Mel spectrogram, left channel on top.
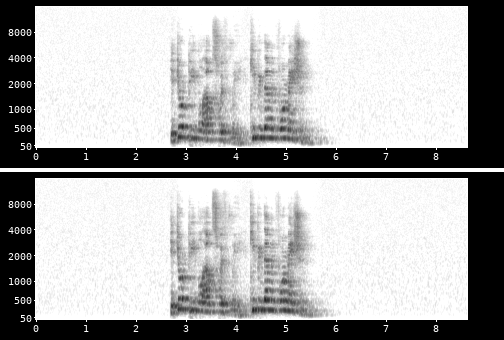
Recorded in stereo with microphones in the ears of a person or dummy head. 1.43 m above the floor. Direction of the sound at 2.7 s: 70° right (ahead or behind).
